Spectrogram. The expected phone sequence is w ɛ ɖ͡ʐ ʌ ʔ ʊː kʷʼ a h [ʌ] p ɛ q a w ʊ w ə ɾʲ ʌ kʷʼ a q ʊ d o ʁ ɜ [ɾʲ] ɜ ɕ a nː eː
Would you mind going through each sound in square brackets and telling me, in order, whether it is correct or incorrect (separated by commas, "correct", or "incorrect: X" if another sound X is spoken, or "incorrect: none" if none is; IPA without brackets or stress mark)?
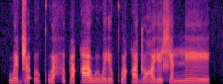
incorrect: ə, correct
